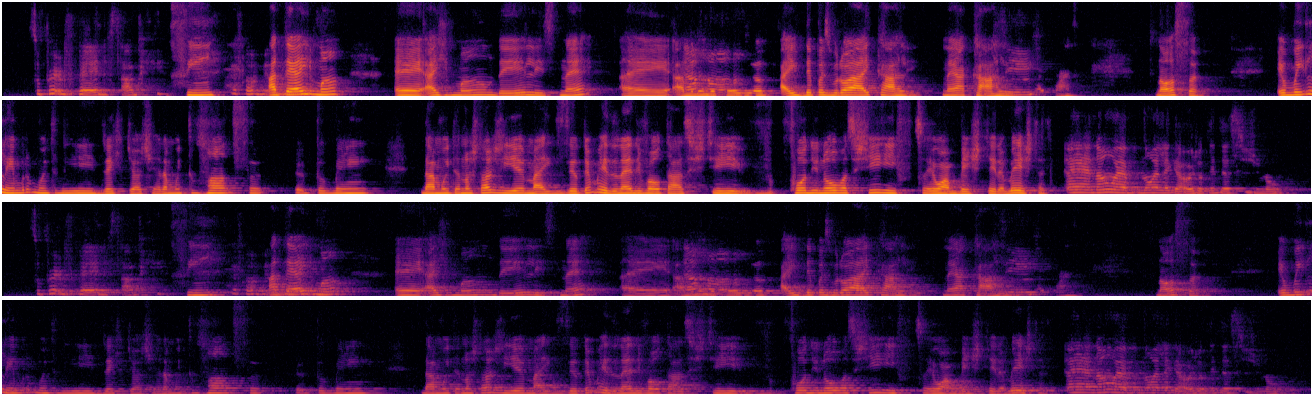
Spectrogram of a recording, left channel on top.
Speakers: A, on the left (about 65°); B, on the left (about 85°).
A: super velhos, sabe? <laughs>
B: Sim.
A: Eu ficava, meu
B: Até
A: Deus.
B: a irmã, é, a irmã deles, né? É, a Miranda
A: Aham,
B: Cosgrove, aí depois virou a iCarly, né? A Carly.
A: sim.
B: iCarly. Nossa, Eu me lembro muito de Drake e Josh, era muito <laughs> massa. Eu tô bem, dá muita nostalgia, mas eu tenho medo, né, de voltar a assistir, for de novo assistir e ser uma besteira besta.
A: É, não é, não é legal. Eu já tentei assistir de novo.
